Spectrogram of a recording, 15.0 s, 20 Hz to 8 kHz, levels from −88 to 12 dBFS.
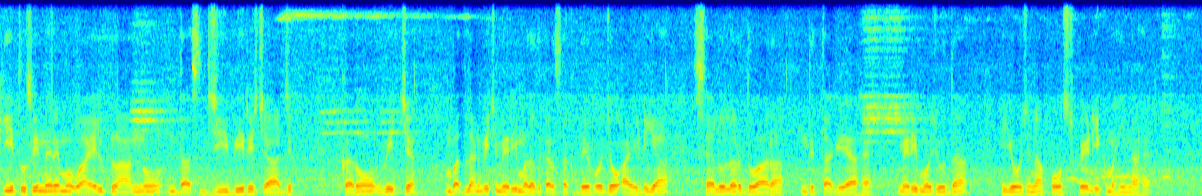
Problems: none marked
